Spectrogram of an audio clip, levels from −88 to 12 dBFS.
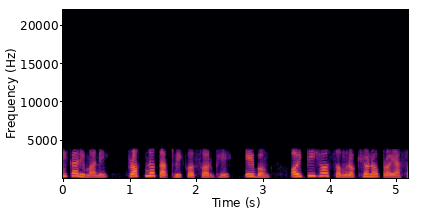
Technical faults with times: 0.00-5.17 iLBC codec
2.60-2.63 lost iLBC frames

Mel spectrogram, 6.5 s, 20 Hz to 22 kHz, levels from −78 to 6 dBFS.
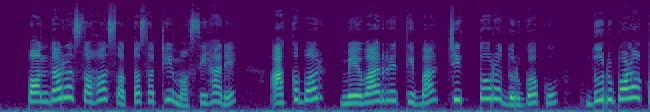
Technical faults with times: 6.05-6.07 gap at a join of encoded pieces

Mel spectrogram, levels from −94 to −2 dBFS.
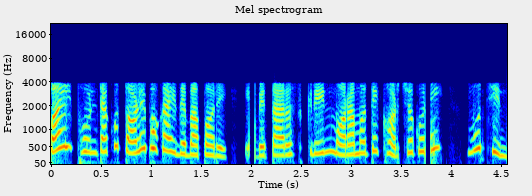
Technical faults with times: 1.98-2.07 packet loss on an ADPCM call
3.74-3.89 packet loss on an ADPCM call

